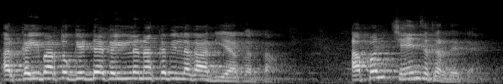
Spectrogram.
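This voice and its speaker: A man's voice: extremely high pitch, animated, a little slow, fairly bright tone, echoey room, muffled recording. A male teacher giving a classroom lecture, asking questions and answering them himself.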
